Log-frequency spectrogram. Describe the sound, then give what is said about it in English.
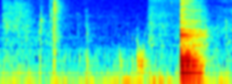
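A single sharp, loud cough bursts out near the end, following a couple of seconds of quiet shuffling and breathy noises. “How dare you cough?”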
